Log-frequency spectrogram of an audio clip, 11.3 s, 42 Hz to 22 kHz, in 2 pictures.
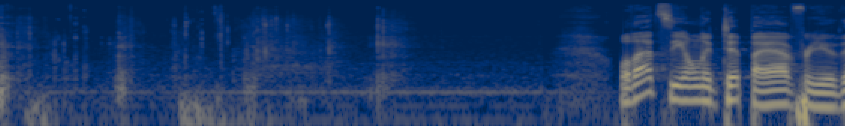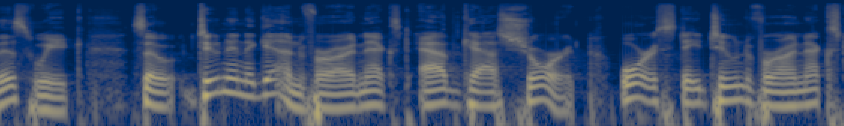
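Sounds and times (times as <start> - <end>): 
crunchy chewing of raw arugula: 0.0 - 3.0
faint steady hum: 0.0 - 11.2
speech: 4.1 - 11.2.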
